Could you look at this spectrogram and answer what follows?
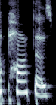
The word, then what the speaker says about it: pothos: And then my other recommendation would be a pothos plant. – A pothos what? Or pothos? – Pothos. P-O-T-H-O-S. – Oh, okay. I'm I thought maybe you were pronouncing pathos in a weird way. Like pathos.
